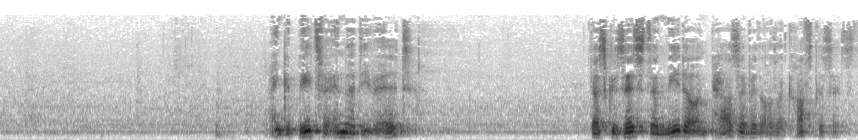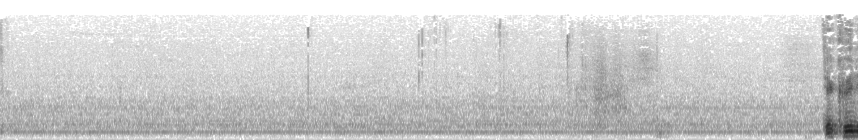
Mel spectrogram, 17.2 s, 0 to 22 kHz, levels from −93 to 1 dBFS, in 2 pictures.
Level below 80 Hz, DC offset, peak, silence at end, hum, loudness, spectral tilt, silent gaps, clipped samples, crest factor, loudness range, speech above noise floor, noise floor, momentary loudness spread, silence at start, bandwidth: -66 dBFS; under 0.1%; -4 dBFS; 0 s; none; -22 LUFS; -4.5 dB/octave; none; under 0.1%; 22 dB; 12 LU; 31 dB; -52 dBFS; 28 LU; 2.15 s; 14 kHz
